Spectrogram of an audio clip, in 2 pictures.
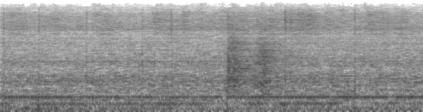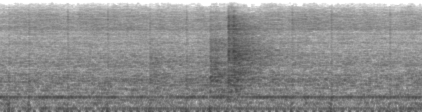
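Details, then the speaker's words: Honda Civic EF at idle with hood open, during work to fix motor rock: steady idle hum with two brief sharp squeaks a few seconds apart as the engine rocks back; the alternator is suspected of hitting when the motor rocks. "well hopefully you guys can pick that up on the camera but I could kind of see it looking over the dash now the Hood's open I could see whenever it does make that squeaking sound the motor is rocking back"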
